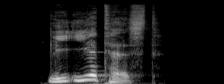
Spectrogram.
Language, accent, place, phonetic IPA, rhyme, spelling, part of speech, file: German, Germany, Berlin, [liˈiːɐ̯təst], -iːɐ̯təst, liiertest, verb, De-liiertest.ogg
- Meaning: inflection of liieren: 1. second-person singular preterite 2. second-person singular subjunctive II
